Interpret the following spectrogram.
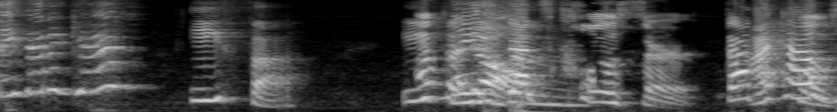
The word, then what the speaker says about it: Aoife: Offie? Effie? What the? Well, okay, so AI is ass. It's spelled like ash.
